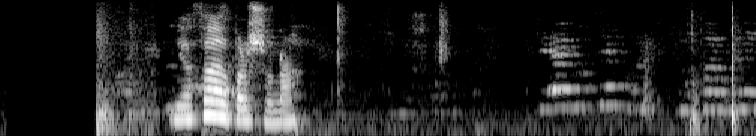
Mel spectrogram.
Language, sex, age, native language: Icelandic, female, 10, Icelandic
